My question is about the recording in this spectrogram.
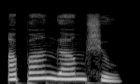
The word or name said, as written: ಅಪಾಂಗಾಂಶು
